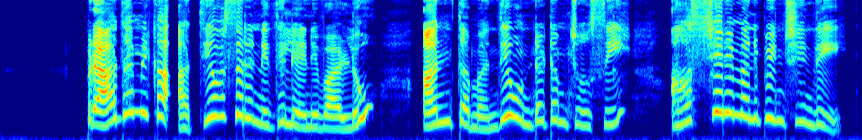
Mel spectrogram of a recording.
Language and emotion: Telugu, surprised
